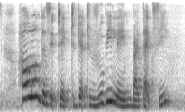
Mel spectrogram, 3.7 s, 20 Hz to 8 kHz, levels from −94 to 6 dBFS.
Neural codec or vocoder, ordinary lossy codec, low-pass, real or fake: autoencoder, 48 kHz, 128 numbers a frame, DAC-VAE, trained on Japanese speech; none; 7.2 kHz; fake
